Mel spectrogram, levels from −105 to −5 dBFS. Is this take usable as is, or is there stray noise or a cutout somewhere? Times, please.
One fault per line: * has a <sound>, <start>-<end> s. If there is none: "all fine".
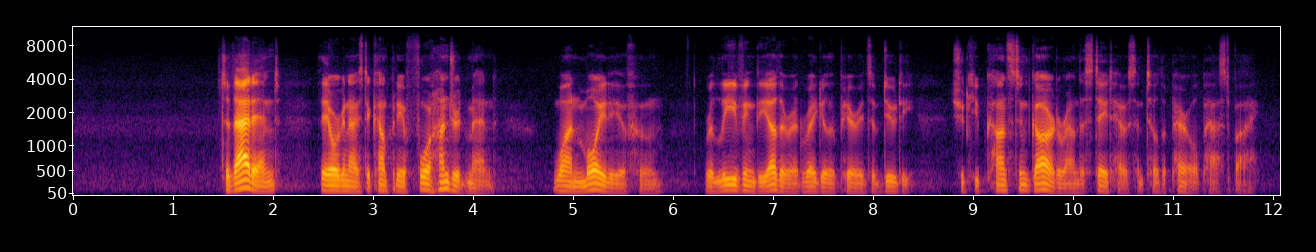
all fine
